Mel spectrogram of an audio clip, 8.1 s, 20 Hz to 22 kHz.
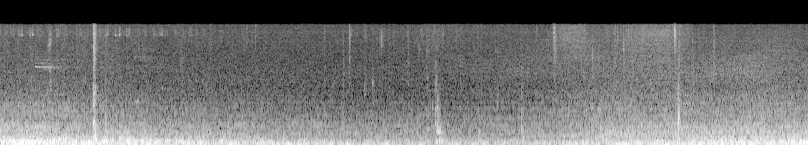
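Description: Cabin noise of a Toyota Isis 2.0-litre four-cylinder minivan driving in town: a steady low engine and road rumble that eases off through the middle as the car slows for a turn and builds again near the end as it pulls away. A few faint clicks.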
